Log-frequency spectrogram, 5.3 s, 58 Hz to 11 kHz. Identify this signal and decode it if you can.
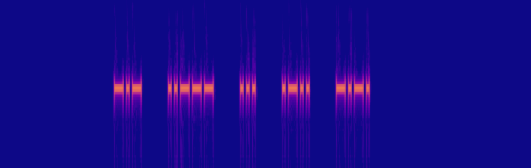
Morse code, heard as a keyed tone, about 40 wpm, spaced as for 23 wpm, 700 Hz. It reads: K2SLC
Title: USA Call Signs - 5 Characters - 3x Character Spacing - 40wpm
